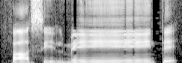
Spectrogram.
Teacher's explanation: facilmente, eles consideram duas sílabas tônicas, fa e men. Porque você lê facilmente, você percebe que carrega o peso no men, né?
